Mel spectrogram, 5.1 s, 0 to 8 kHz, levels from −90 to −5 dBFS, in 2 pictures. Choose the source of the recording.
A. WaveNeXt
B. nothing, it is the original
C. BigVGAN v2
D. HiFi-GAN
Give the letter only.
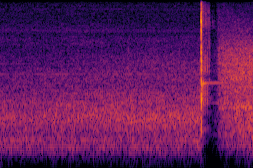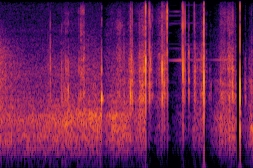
B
